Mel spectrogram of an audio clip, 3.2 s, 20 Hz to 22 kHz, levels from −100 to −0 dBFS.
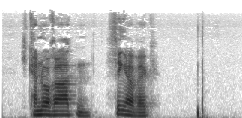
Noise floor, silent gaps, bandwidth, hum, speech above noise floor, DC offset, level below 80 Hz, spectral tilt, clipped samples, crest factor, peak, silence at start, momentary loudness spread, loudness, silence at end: -52 dBFS; none; 14.5 kHz; none; 35 dB; under 0.1%; -48 dBFS; -5.5 dB/octave; under 0.1%; 18 dB; -2 dBFS; 0.3 s; 16 LU; -17 LUFS; 0.5 s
